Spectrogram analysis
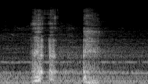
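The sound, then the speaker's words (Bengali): A man clears his throat: a gruff double rasp followed by a single shorter one, over a steady low background hiss. “তিনি গলা খাকিয়ে বললেন”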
